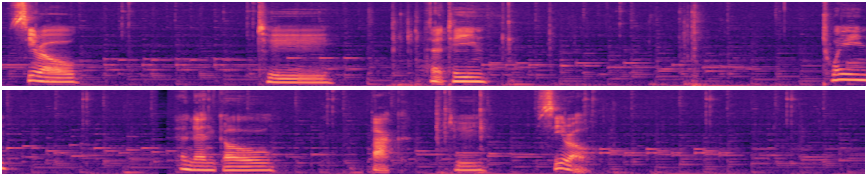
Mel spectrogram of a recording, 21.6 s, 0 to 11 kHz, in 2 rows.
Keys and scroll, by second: 4.7-6.0 typing, 6.3 Return, 8.5 ctrl+4, 16.3 0, 16.7 Return, 18.9 ctrl+4.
